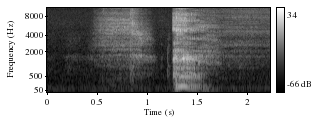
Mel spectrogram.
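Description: A man clears his throat once, about a second and a half in.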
